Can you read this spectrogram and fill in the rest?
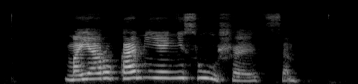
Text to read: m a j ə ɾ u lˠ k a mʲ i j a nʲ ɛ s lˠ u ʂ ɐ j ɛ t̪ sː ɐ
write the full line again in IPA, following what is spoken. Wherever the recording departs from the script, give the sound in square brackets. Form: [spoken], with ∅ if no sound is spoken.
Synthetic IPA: m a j [a] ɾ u [∅] k a mʲ i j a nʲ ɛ s lˠ u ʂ ɐ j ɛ t̪ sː ɐ

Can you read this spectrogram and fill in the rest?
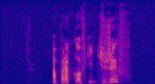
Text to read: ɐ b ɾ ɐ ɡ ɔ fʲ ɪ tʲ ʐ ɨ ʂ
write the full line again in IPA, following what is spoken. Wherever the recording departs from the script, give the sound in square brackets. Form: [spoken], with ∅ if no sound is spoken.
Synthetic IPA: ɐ [p] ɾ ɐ [k] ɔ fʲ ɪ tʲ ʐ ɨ [f]

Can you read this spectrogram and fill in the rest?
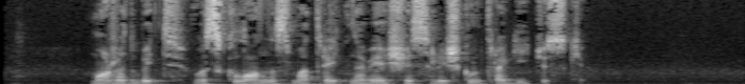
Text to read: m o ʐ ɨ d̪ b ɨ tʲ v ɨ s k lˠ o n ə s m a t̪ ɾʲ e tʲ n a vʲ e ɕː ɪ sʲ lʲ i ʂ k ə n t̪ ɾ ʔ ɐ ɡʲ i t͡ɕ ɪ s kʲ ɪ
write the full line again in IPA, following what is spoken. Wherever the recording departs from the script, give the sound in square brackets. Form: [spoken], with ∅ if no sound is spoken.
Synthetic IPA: m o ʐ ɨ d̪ b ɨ tʲ v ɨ s k lˠ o [nː] ə s m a t̪ ɾʲ e tʲ n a vʲ e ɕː ɪ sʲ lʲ i ʂ k ə [m] t̪ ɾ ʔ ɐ ɡʲ i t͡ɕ ɪ s kʲ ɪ

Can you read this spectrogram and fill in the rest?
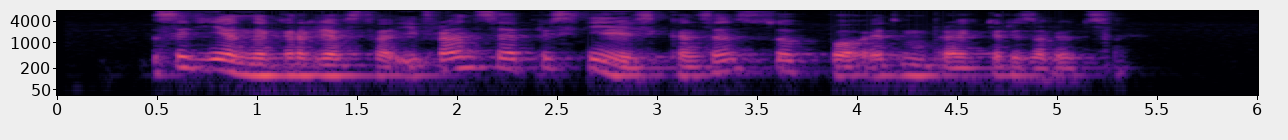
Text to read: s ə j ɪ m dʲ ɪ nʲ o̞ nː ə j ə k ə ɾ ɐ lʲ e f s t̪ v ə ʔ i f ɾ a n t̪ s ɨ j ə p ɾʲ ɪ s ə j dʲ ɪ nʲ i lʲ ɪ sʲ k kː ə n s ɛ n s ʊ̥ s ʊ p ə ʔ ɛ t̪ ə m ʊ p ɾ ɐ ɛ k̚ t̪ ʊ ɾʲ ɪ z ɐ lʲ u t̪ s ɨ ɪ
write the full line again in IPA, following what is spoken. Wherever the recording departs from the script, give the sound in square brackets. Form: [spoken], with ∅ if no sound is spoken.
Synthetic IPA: s ə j ɪ [∅] dʲ ɪ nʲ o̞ nː ə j ə k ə ɾ ɐ lʲ e f s t̪ v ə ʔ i f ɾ a n t̪ s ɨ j ə p ɾʲ ɪ s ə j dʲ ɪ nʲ i lʲ ɪ sʲ k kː [ɐ] n s ɛ n s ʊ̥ s ʊ p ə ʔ ɛ t̪ ə m ʊ p ɾ ɐ ɛ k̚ t̪ ʊ ɾʲ ɪ z ɐ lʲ u t̪ s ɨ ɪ

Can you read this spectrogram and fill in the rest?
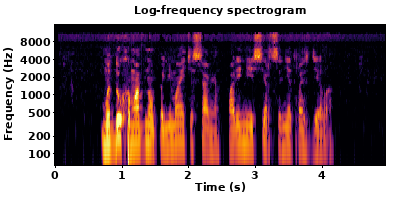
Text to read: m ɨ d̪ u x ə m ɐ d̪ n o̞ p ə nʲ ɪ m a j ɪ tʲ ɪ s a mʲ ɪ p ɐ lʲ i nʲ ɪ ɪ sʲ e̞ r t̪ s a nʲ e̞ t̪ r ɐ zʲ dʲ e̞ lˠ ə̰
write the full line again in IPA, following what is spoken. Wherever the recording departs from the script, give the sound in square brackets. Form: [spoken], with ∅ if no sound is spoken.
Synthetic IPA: m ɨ d̪ u x ə m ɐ d̪ n o̞ p ə nʲ ɪ m a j ɪ tʲ ɪ s a mʲ ɪ p ɐ lʲ i nʲ ɪ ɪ sʲ e̞ r t̪ s [ə] nʲ e̞ t̪ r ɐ zʲ dʲ e̞ lˠ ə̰

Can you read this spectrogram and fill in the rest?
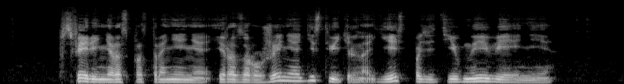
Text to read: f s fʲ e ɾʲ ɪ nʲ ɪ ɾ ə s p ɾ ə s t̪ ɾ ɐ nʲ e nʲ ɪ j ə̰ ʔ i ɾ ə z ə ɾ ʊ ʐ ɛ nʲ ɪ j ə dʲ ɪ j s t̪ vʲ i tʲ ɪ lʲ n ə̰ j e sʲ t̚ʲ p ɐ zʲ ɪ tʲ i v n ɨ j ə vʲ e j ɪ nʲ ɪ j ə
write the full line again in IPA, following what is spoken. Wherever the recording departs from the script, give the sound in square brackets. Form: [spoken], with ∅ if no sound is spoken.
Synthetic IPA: f s fʲ e ɾʲ ɪ nʲ ɪ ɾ ə s p ɾ ə s t̪ ɾ ɐ nʲ e nʲ ɪ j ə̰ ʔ i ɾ ə z ə ɾ ʊ ʐ ɛ nʲ ɪ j ə dʲ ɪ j s t̪ vʲ i tʲ ɪ lʲ n ə̰ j e sʲ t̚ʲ p [ə] zʲ ɪ tʲ i v n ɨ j ə vʲ e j ɪ nʲ ɪ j ə

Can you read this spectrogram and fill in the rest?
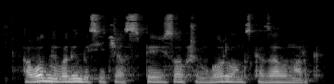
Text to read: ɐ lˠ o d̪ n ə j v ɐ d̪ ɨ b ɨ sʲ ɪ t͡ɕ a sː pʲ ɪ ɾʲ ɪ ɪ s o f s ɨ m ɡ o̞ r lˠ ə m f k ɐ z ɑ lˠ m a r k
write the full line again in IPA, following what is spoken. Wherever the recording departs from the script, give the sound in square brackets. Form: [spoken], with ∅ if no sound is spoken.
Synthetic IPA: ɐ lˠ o d̪ n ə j v ɐ d̪ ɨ b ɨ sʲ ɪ t͡ɕ a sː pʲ ɪ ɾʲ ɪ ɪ s o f [ʂ] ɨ m ɡ o̞ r lˠ ə m [s] k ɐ z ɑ lˠ m a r k

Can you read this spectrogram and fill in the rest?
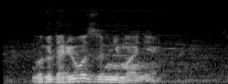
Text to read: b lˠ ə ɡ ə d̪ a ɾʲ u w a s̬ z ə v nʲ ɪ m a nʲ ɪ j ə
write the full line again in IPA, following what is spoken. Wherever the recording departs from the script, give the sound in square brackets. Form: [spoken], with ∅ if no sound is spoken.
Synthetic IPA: b lˠ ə ɡ ə d̪ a ɾʲ u [v] a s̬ z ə v nʲ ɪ m a nʲ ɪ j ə

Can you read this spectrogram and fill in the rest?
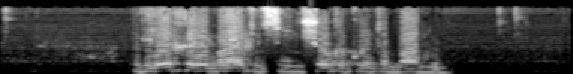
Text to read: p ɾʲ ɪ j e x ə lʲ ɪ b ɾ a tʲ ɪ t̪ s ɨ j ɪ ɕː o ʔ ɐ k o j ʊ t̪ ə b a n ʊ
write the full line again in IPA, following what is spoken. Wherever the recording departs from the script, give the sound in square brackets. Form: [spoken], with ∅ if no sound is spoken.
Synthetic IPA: p ɾʲ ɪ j e x ə lʲ ɪ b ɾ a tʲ ɪ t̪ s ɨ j ɪ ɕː o [k] ɐ k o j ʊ t̪ ə b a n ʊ

